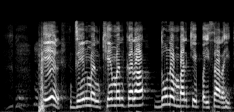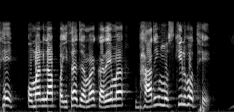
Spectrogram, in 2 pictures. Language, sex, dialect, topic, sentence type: Chhattisgarhi, male, Eastern, banking, statement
